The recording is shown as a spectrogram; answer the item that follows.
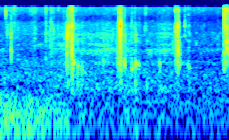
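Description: Faint, crisp clicks and crunches of someone chewing a fresh meadowsweet leaf, a handful of separate crunches spread over two seconds.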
